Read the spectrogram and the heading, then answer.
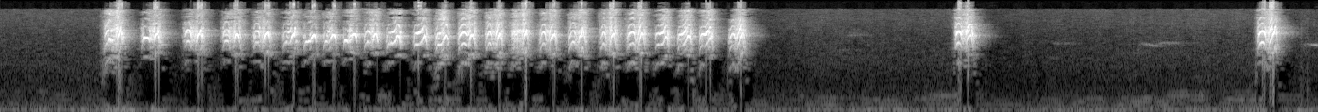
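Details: Ruby-cheeked sunbird singing in Pidie regency, Aceh, Indonesia. A fast, even trill of about twenty-five high chips lasts roughly three seconds, then two isolated sharp notes follow after pauses.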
